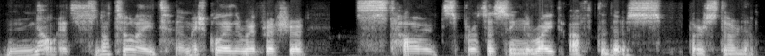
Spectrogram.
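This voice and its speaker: A man explaining a software tool on an online call, talking hesitantly with restarts, heard through lo-fi audio over a weak connection. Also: mid-range voice, measured pace, dry recording. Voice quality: hesitant, with many restarts and fillers. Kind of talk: casual technical explanation on a call.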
